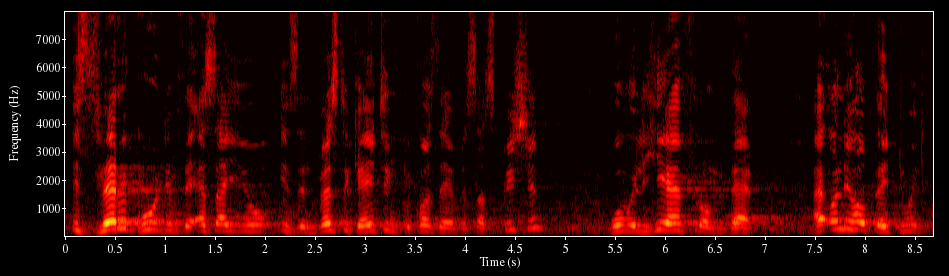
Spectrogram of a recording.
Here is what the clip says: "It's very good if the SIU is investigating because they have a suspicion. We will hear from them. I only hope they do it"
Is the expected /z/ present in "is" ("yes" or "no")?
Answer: yes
